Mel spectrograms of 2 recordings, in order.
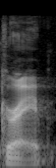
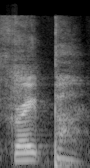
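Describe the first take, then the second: First: The final p is weak and barely heard. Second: The final p is strongly popped and clearly heard. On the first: "Did you say grape or great?" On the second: "I'll put the extra in the mic"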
